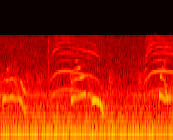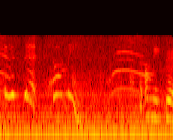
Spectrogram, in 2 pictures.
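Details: Seal point Siamese kitten calling repeatedly indoors, five or six drawn-out arching meows, some with wobbling pitch, a woman's voice speaking softly between them and a constant low hum underneath.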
